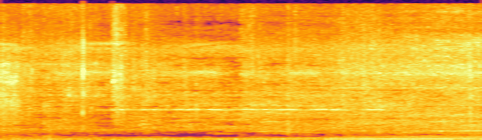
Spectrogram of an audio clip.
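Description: An engine running steadily, growing louder about three seconds in.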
